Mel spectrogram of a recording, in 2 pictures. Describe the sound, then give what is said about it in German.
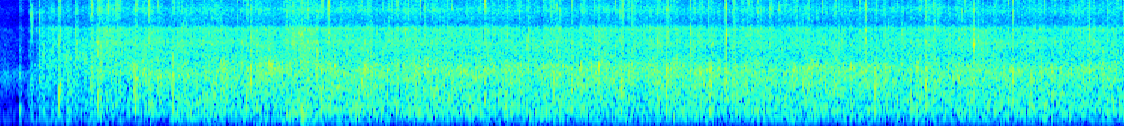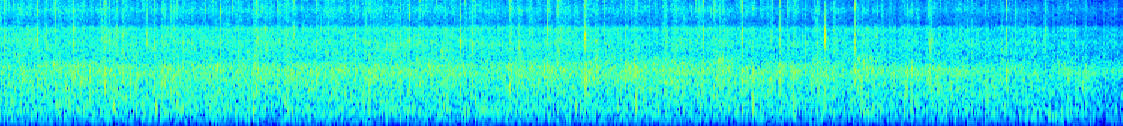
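Sustained applause from a large audience at a concert in a Protestant church, thanking those who helped the concert succeed; a dense, steady wash of clapping hands that stays loud and even for the whole stretch with no talking over it. “Vielen Dank alle, die am Gelingen dieses Konzertes mit beigetragen haben und denen ist auch ein großer Applaus wert.”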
